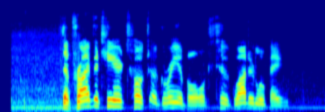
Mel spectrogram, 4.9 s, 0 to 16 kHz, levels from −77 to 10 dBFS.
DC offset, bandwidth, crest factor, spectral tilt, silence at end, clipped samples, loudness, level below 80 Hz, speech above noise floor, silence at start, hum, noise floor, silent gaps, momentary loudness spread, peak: under 0.1%; 9.6 kHz; 22 dB; -5 dB/octave; 0.7 s; under 0.1%; -21 LUFS; -68 dBFS; 22 dB; 0.4 s; none; -42 dBFS; none; 16 LU; 0 dBFS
